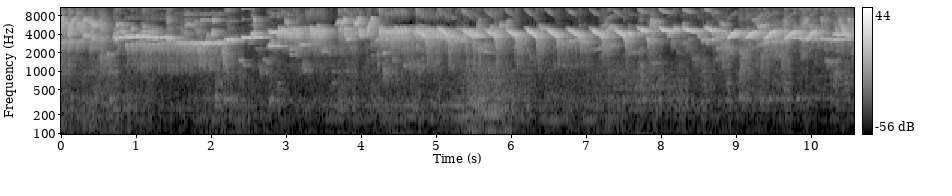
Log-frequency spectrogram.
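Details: Several canaries singing at once: high rapid trills and repeated chirps about three per second, with whistled slides and overlapping phrases throughout.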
